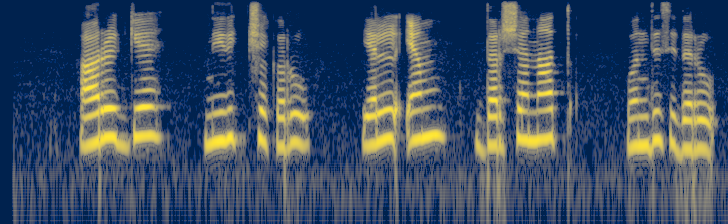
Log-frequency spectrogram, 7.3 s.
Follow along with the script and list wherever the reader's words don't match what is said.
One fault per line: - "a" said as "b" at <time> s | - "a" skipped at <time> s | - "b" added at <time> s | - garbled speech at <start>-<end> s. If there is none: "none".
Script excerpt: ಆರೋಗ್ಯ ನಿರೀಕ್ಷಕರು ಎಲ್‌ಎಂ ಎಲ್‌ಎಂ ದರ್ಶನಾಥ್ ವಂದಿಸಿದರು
- "ಎಲ್‌ಎಂ" skipped at 4.3 s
